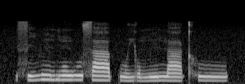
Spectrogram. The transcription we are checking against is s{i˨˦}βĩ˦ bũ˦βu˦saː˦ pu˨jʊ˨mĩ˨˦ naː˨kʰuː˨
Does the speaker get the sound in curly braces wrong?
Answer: no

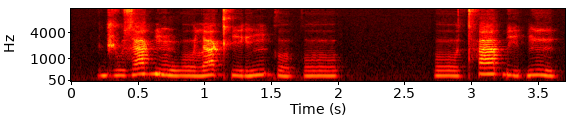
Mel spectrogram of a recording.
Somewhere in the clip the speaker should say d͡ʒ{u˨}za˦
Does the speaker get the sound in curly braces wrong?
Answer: no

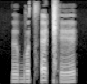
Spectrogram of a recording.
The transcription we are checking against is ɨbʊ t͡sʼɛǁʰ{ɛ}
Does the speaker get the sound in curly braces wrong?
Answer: yes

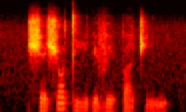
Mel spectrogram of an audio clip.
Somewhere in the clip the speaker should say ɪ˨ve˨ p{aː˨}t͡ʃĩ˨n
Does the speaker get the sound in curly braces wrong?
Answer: yes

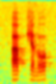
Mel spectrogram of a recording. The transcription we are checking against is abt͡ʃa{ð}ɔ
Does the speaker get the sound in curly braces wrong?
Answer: no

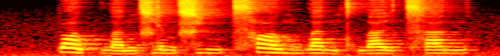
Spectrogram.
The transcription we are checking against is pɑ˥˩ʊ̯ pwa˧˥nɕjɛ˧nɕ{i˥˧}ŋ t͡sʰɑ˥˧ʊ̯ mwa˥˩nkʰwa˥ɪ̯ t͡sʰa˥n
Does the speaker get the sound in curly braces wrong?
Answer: no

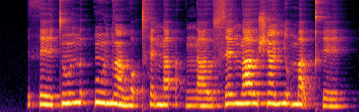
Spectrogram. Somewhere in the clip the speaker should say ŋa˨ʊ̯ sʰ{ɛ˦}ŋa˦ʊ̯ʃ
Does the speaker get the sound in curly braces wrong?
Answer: no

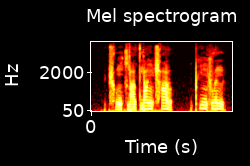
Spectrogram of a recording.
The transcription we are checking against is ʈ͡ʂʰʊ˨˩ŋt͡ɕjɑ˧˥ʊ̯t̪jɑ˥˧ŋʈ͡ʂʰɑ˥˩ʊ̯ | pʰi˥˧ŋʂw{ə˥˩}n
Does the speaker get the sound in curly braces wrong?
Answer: no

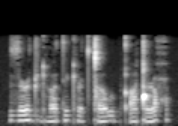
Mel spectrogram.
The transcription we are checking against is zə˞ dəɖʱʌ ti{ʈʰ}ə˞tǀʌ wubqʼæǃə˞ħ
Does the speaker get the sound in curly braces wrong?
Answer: no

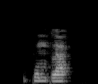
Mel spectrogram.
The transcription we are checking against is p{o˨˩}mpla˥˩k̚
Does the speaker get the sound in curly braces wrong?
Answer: yes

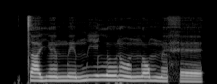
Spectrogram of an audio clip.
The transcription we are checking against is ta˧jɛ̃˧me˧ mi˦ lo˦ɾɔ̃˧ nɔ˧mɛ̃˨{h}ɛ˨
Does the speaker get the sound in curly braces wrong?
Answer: no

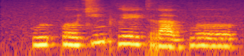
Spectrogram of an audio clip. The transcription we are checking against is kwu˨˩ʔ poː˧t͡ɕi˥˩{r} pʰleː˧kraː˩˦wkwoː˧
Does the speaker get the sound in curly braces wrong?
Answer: yes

